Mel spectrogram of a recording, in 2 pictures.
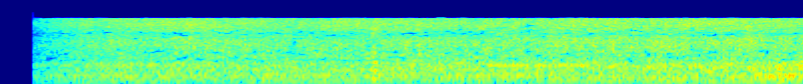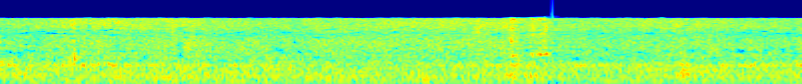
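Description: Steady hiss and hum of a running injection moulding machine for USB cables, with a faint steady tone beneath and a light click about five seconds in.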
